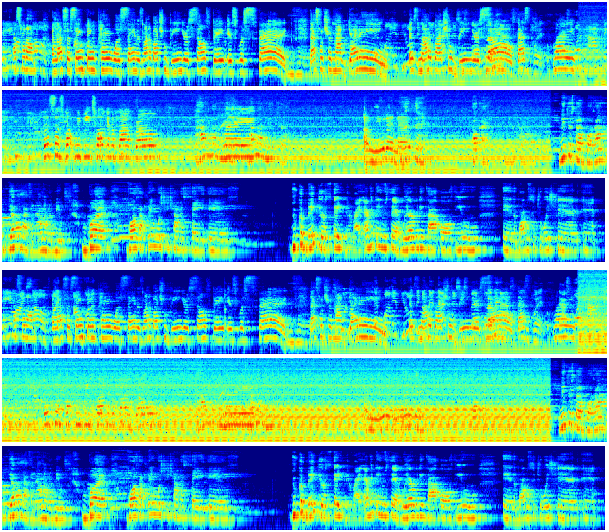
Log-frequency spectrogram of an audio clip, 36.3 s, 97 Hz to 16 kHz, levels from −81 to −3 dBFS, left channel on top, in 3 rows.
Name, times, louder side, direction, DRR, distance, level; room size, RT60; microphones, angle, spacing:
voice 1, 0.0-1.9 6.6-7.1 7.4-10.8 11.1-13.4 14.0-15.2 16.0-16.1 16.4-16.7, right 1 dB, 60° right, 4 dB, 0.9 m, -32 dB
voice 2, 1.0-7.7 8.1-10.5 11.0-11.5 12.9-15.3 16.5-17.2 19.3-20.2, left 4 dB, 40° left, 12 dB, 0.5 m, -21 dB
voice 3, 5.7-6.3 9.7-10.0 10.9-11.0 16.0-16.8 17.0-17.9 20.0-20.6 21.5-22.8 23.2-28.8 30.0-36.0, left 1 dB, 5° left, 2 dB, 1.2 m, -24 dB
sound 1, 6.3-21.2, equal, 10° right, 1.0 m, -41 dB
sound 2, 11.5-23.1, right 7 dB, 85° right, 0.3 m, -24 dB
sound 3, 22.4-25.2 25.9-27.9 28.2-29.3, left 1 dB, 30° right, 2.4 m, -37 dB
21.5 x 10.0 x 2.8 m, 1.1 s
head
